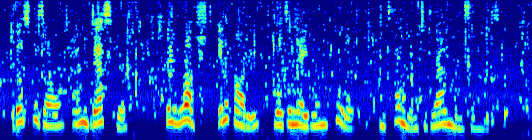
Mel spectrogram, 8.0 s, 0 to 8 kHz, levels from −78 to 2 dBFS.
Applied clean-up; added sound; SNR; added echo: classical method spectral subtraction.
